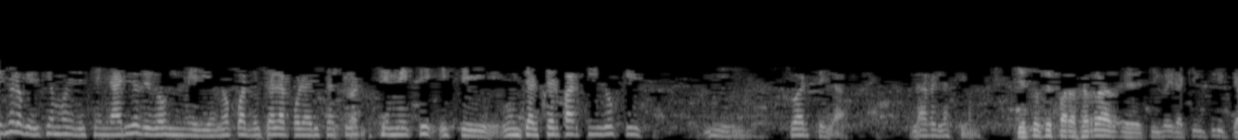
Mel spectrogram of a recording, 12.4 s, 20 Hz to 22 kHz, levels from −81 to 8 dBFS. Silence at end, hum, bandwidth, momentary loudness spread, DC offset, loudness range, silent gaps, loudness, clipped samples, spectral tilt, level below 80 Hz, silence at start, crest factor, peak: 0 s; none; 3.2 kHz; 14 LU; under 0.1%; 6 LU; none; -29 LUFS; under 0.1%; -6 dB/octave; -68 dBFS; 0 s; 22 dB; -8 dBFS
